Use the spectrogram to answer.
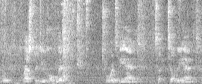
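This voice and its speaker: A man talks at a fairly quick pace, with audible room echo and noticeable background noise. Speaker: guest lecturer. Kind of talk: lecture. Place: hall. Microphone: camera far.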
